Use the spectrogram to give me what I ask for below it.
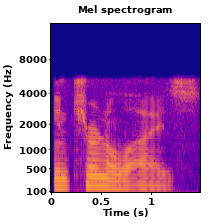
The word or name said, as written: internalize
